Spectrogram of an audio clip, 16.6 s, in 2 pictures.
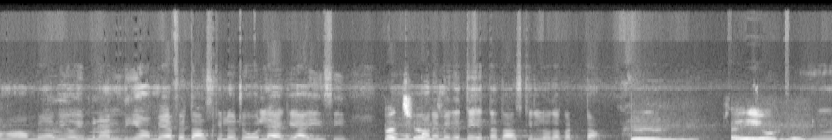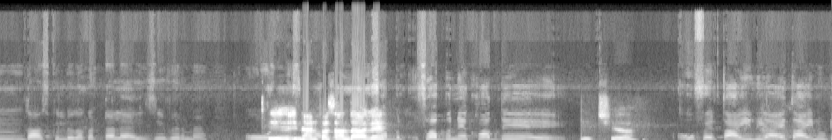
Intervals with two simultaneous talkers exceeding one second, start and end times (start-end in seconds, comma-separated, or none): none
